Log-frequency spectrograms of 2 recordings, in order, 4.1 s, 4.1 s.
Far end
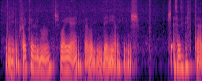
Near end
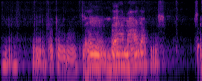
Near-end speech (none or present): present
